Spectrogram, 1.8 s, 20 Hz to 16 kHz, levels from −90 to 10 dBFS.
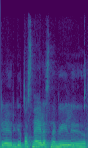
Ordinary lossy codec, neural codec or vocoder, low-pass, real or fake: AAC, 64 kbps; none; 14.4 kHz; real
